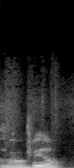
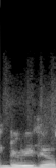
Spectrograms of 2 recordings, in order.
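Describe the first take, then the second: First: The first part sounds like 'low'. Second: The first part sounds like 'Louie'. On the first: The speaker is from the area. "till I heard someone say it like that" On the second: The speaker is not from the area. "I've always said Louisville"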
